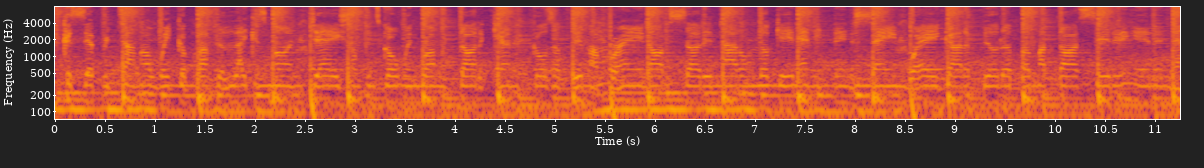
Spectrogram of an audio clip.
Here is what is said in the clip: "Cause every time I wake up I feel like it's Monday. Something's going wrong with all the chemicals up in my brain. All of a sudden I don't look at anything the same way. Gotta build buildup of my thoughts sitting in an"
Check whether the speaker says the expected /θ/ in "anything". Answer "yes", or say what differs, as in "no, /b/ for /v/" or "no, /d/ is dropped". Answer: yes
